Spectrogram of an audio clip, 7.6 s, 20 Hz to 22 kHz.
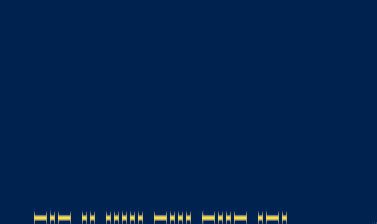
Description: Morse code, heard as a keyed tone, about 18 wpm, 700 Hz. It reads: KI5BXR
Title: Speed Racing - USA 2x3 Call Signs 15wpm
